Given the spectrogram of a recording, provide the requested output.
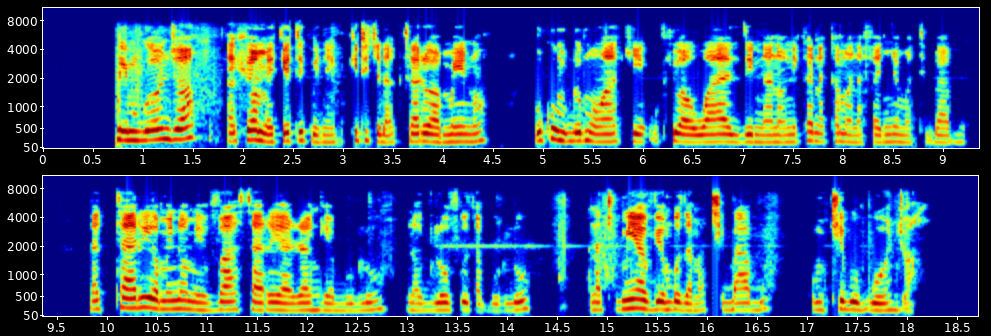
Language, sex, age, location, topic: Swahili, female, 18-24, Kisii, health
